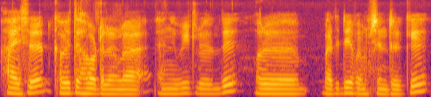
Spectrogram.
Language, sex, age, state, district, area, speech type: Tamil, male, 18-30, Tamil Nadu, Kallakurichi, rural, spontaneous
